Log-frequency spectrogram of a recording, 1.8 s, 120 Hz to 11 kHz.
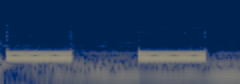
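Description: A video-game phone line returns two identical electronic beeps, each about half a second long and separated by a short gap, clean and fairly quiet like a busy or ringing tone after dialing 911.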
